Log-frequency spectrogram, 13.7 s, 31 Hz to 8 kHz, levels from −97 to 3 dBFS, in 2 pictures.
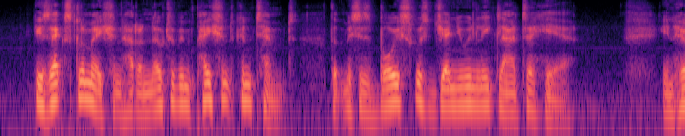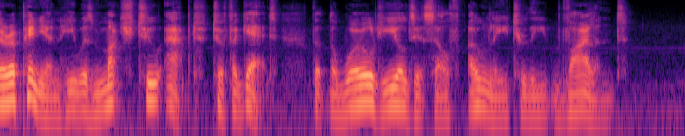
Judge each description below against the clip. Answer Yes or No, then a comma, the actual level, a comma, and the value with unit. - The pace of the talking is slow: No, average, 155 wpm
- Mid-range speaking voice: No, low, 105 Hz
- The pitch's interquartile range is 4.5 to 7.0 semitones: Yes, wide, 5.6 semitones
